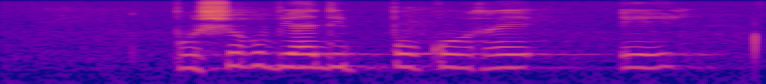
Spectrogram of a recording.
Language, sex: Northern Sotho, female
